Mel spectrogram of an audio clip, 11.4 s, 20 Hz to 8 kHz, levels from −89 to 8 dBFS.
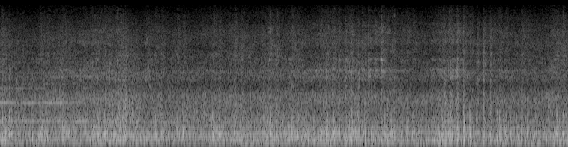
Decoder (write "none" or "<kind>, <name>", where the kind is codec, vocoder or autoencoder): none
